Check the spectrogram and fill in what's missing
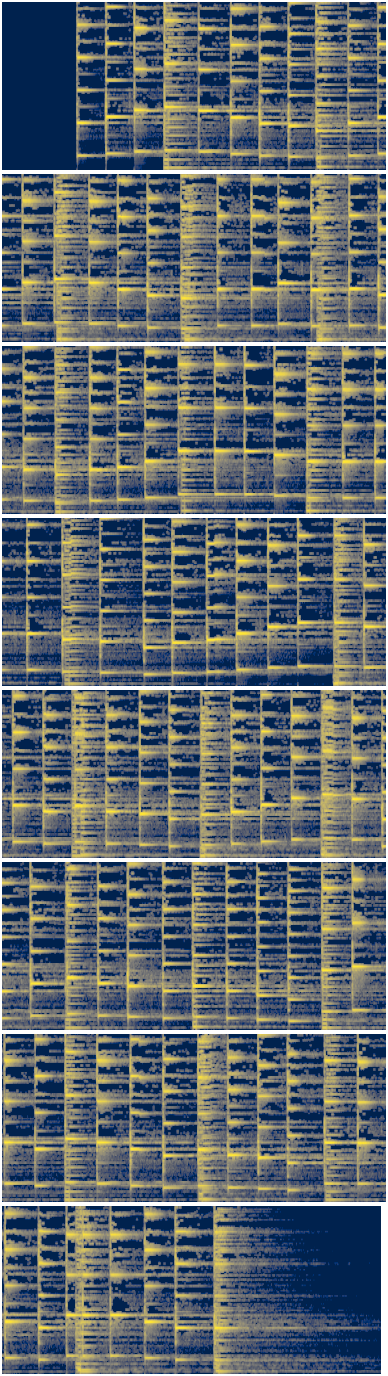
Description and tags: Kawaii Music Box
A cute and creepy music box hiding on the attic.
